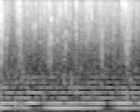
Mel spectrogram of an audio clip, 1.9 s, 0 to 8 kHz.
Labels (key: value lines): label: biophony, midshipman
recorder: SoundTrap 500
